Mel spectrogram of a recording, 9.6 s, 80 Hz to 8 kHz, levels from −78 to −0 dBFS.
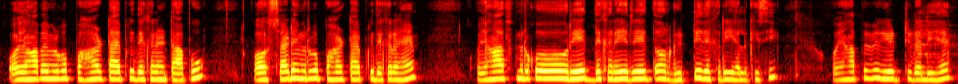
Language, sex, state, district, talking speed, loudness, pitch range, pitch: Hindi, male, Jharkhand, Jamtara, 295 wpm, -16 LUFS, 200-225 Hz, 215 Hz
